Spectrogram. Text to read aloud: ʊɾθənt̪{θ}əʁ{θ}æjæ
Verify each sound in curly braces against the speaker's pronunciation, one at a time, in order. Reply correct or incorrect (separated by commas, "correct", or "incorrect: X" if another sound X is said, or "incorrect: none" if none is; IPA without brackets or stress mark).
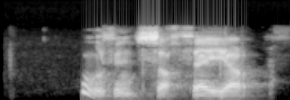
incorrect: s, correct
